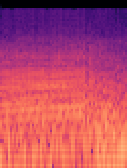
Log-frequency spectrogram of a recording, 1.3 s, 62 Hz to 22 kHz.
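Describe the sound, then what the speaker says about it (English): A 2019 BMW R 1250 GS Adventure fitted with a titanium Akrapovic exhaust, its engine note loud and steady with a rich harmonic drone that swells briefly as the rider rolls on along a small road. "the titanium Akrapovic exhaust makes"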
